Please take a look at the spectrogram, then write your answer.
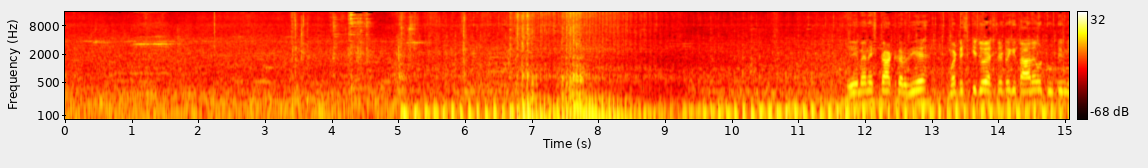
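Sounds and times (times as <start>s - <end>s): motorcycle engine starting and idling: 3.3s - 15.0s.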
